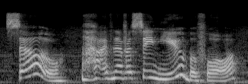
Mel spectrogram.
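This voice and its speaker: An actress playing a friendly, witty history teacher in a visual novel, curious and lightly teasing. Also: female voice, high-pitched, very animated, a little slow, fairly bright tone, soft background music, full character voice, rough recording. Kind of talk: visual novel character acting.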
